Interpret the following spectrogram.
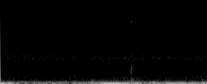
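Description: A few short computer-mouse clicks, about a second in, over a steady low hum.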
